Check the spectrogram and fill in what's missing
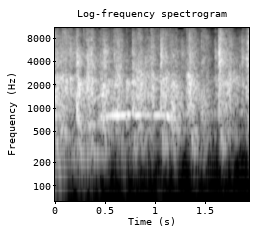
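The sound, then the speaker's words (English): A crowd applauds steadily, many hands clapping in a dense, continuous patter at a fairly loud level, with no voices over it and a brief thin tone sounding partway through. “Hey, you can clap.”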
